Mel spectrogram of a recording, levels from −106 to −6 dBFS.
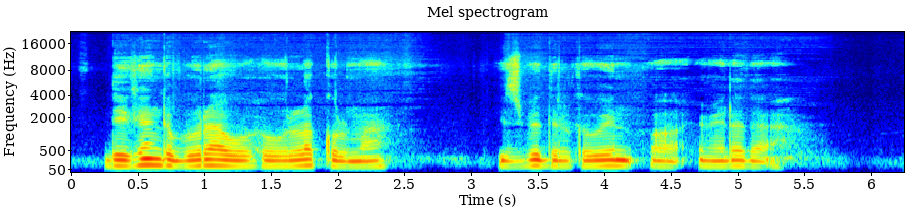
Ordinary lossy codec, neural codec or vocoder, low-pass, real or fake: none; none; none; real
